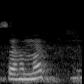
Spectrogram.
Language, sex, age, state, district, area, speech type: Hindi, female, 45-60, Uttar Pradesh, Azamgarh, urban, read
